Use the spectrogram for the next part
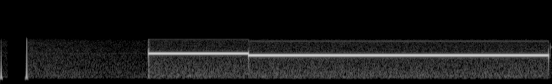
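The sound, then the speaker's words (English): Fire dispatch paging tones over a hissy radio channel, sent for Whelan Fire's brush truck and engine to a smoke investigation: a crackle and low static, then a loud steady tone lasting about a second, shifting into a slightly lower tone held for three seconds. “Do you need another set of tones? Yes, please, another set of tones.”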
